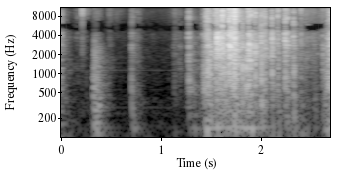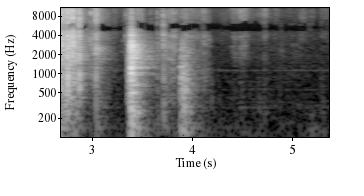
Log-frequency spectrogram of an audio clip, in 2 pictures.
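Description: A deck of tarot cards being shuffled by hand: a long rustling run of cards, then a few shorter rustles and taps.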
